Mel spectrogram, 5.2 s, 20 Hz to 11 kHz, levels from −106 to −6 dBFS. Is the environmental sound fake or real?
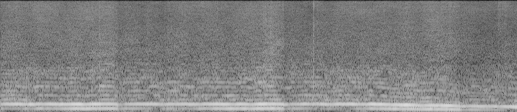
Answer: fake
